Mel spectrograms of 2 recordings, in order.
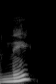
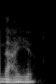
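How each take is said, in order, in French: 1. On le prononce à la parisienne, comme 'nez'. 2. On le prononce à la manière locale du Sud-Ouest, 'naï'. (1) "Les Parisiens, ou en tout cas au-dessus de R-sur-Adour, on dira Nez" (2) "Chez nous, on dit Naï"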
